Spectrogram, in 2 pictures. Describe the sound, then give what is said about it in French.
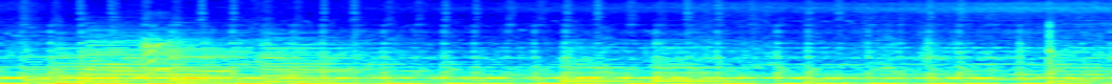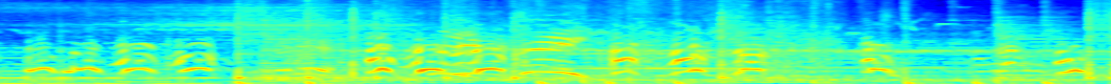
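A police canine unit's tracking dog barks and whimpers in quick, high-pitched bursts that grow busier and louder over the second half, following a stretch of low, steady droning background sound. “Le chien n'eut aucun mal à retrouver son auteur.”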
